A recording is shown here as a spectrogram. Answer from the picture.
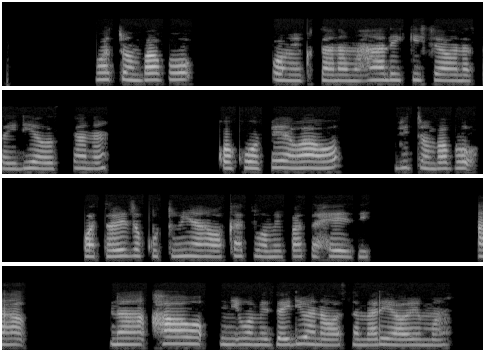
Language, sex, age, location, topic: Swahili, female, 25-35, Wajir, health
